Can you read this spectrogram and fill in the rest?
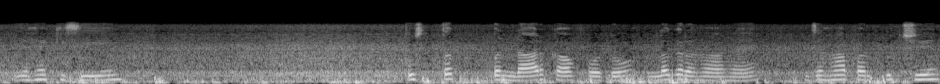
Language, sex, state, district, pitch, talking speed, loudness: Hindi, female, Haryana, Rohtak, 130 Hz, 75 wpm, -16 LUFS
